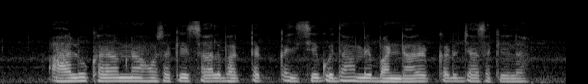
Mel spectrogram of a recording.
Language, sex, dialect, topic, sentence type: Bhojpuri, male, Western, agriculture, question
